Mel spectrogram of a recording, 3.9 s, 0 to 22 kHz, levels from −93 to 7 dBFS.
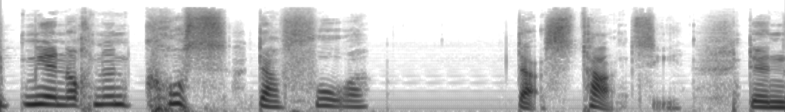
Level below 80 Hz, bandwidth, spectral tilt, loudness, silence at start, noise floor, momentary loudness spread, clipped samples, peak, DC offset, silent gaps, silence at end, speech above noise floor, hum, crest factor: -42 dBFS; 16.5 kHz; -4.5 dB/octave; -19 LUFS; 0 s; -57 dBFS; 18 LU; under 0.1%; -2 dBFS; under 0.1%; none; 0 s; 39 dB; none; 18 dB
